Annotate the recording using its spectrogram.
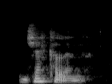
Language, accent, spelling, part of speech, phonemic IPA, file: English, Southern England, Jacqueline, proper noun, /ˈdʒækəlɪn/, LL-Q1860 (eng)-Jacqueline.wav
- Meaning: A female given name from French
